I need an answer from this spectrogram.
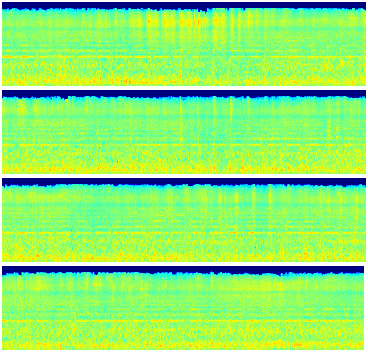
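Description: Freight train cars rolling past at speed: a steady rumble of steel wheels on rail with clickety-clack over the joints. A thin steady high tone sits above the rumble.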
